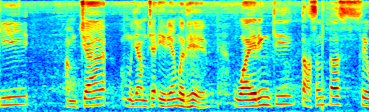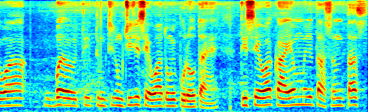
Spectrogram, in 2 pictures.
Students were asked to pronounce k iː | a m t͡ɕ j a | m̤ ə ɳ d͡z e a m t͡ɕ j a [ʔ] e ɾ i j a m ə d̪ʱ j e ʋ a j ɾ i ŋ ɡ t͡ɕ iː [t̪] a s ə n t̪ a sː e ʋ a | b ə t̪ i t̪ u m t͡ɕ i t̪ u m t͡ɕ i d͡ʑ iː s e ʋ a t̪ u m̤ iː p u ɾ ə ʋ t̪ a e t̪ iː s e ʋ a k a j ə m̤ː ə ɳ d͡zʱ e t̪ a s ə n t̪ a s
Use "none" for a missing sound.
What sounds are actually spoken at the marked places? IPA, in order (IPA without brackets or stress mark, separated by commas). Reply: ʔ, t̪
